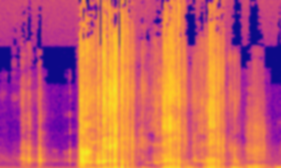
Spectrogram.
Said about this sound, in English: Let's open up the Wendy's Pringles. Here we go. Take a little taste test.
